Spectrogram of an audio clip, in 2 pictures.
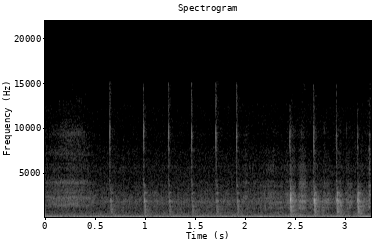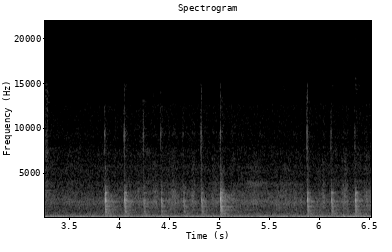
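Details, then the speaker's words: Lada Vesta NG front brake, wheel raised: sharp light ticks at irregular intervals as the front pad moves loosely between caliper bracket and disc while the inner pad is tight; loose pad rattle. "слышите Да вот это у нас гуляет колодка вот между скобой и диском тормозным а внутренняя при этом мёртвая вообще"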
